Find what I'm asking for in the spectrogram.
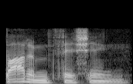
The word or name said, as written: bottom-fishing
